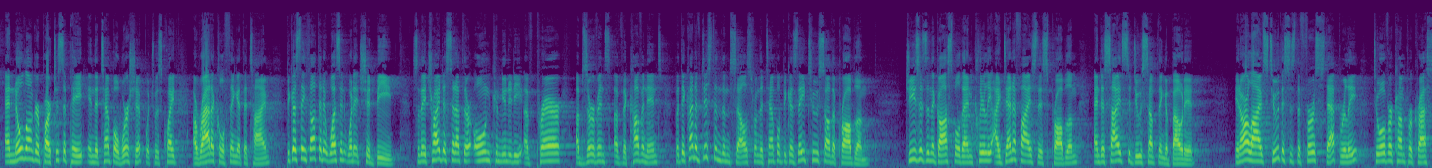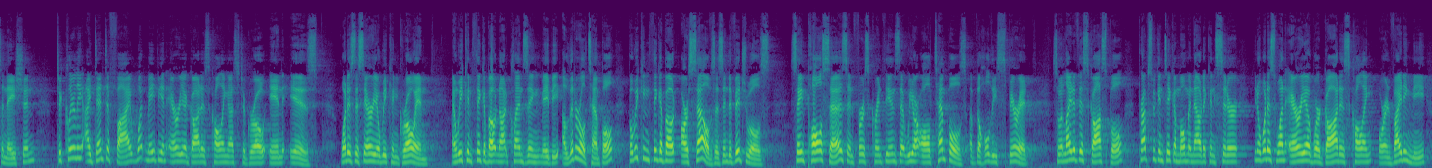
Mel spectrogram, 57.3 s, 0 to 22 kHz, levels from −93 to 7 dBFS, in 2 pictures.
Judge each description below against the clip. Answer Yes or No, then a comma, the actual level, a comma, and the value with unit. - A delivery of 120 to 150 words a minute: No, average, 180 wpm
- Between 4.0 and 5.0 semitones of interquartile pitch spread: Yes, average, 4.4 semitones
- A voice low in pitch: No, medium, 165 Hz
